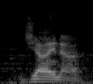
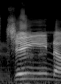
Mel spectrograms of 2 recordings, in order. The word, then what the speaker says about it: Jaina: make a move towards Gina uh all right I still can't believe that's the kid that's the name it's jaina I just pronounced it wrong uh unfortunately you can't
